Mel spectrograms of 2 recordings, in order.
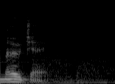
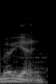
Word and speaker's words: Mojang: it simple as that mooyang is officially called moyang but people still call it mojang gif is officially gif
